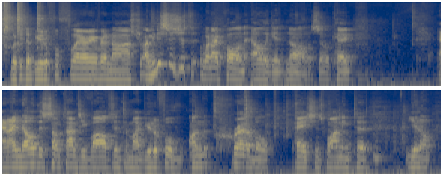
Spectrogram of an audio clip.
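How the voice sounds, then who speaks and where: A man's medium-pitched voice moves at a fairly quick pace, with audible room echo around it. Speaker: plastic surgeon. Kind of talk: casual chat. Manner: loud; animated.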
